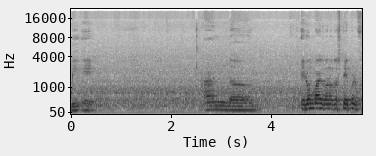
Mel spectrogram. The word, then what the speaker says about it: eromba: had asked me uh what iroma is and they had misspelled it in most of the manipuri food forums romai is spelled e r o m MBA and uh eroma is one of the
